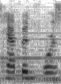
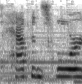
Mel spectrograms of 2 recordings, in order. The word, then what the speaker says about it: Hapenfors: also before you ask it is happen force in the challenge is how you pronounce those two names not happens for not happens force it's happened fours yeah i i feel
